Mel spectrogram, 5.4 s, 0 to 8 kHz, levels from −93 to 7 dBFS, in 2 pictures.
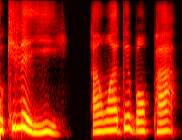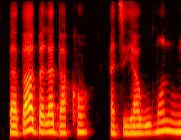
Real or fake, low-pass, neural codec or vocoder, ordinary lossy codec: fake; none; codec, 16 kHz, 0.7 kbps, FocalCodec; none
